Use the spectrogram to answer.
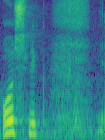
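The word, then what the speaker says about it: Ochlik: Фотограф Рémy, як правильно, Ошлік. Ну, він француз, тобто я так підозрюю, що читається правильно Ошлік.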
